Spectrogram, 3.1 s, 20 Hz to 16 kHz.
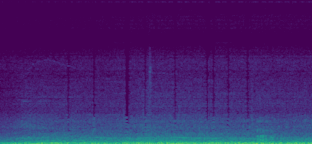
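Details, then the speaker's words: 2004 Toyota Tundra V8 idling in gear with a deep, uneven rumble that stumbles and breaks up; engine light flashing, scanner shows random multiple-cylinder misfire and an O2 sensor code. "if that goes to kick down it runs very rough idles very wrong i can feel it right now if i'm hitting it"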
